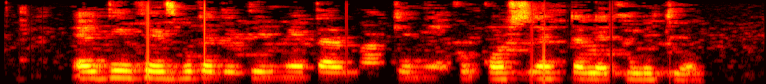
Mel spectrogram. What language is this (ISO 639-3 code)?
ben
